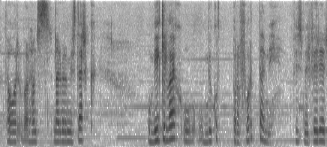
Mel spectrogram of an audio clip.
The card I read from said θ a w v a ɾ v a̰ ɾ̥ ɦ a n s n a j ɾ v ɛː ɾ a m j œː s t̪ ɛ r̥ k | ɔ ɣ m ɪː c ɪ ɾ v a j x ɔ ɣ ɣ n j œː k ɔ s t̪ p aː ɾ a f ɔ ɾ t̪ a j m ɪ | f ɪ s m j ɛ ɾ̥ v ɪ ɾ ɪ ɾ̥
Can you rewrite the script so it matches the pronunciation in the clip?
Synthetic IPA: θ a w v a ɾ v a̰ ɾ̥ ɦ a n s n a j ɾ v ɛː ɾ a m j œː s t̪ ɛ r̥ k | ɔ ɣ m ɪː c ɪ l v a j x ɔ ɣ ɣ m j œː k ɔ h t̪ p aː ɾ a f ɔ ɾ t̪ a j m ɪ | f ɪ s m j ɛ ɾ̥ f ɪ ɾ ɪ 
